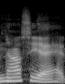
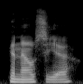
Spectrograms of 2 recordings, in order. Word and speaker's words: Gnosia: The Nasia just has like a That was a hard G I heard there. Gossia.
